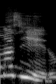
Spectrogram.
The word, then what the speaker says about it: Maziero: É Maziero ou Maziero? A gente fala Maziero, né, mas assim, Maziero. Não pode ter se perdido aí uma outra pronúncia, mas a gente fala Maziero mesmo.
